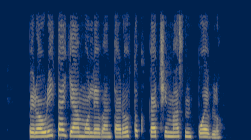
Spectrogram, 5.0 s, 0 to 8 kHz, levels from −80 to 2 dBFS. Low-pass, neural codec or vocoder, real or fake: 7.2 kHz; none; real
